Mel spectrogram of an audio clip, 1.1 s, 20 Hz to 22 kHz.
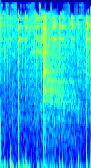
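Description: Fingernails tap a quick series of light, dull clicks on an empty, finished 100 ml diamond-shaped orange glass Tommy Bahama cologne bottle. Each tap is short and low, dying away almost instantly with no ring.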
